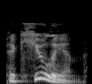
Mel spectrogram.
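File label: "peculium", English, British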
